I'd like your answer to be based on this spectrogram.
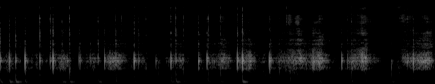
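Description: Long dark nails scratch the flat, grainy wooden underside and sides of a small hollow box. The result is a rapid series of short, dry scratching strokes with a steady midrange rasp around 1 kHz and almost no low end.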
